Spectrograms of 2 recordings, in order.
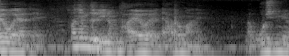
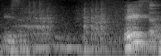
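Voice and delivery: a casual, tossed-off "필승!" said twice, lighter than the private's; sergeant's salute. Retold or imitated. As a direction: throw 필승! away like a bored sergeant. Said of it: "병장 때는 이렇게".

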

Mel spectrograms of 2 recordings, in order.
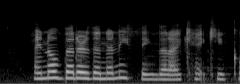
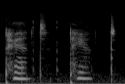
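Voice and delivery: whisper; 8 dB quieter than usual. Acted. Reading panting text.

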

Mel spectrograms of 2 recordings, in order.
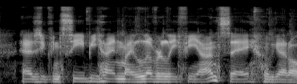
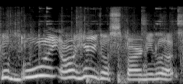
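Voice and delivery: puppy praise voice; 11 semitones higher than usual. Real, not acted. Owner cheering her dog Sparty in a high puppy voice. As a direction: squeak it up for the puppy.

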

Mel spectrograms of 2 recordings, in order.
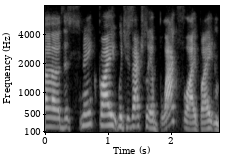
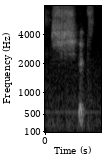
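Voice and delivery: breathless whispered shit; a broken whisper under her breath; whispered curse; 19 dB quieter than usual. Real, not acted. Grieving [name], a whispered curse.

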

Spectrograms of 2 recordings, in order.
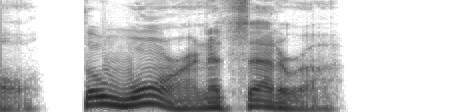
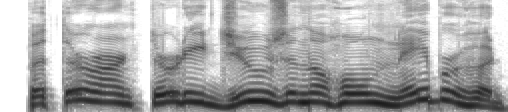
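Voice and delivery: raised, higher pitched protest; 8 semitones higher than usual. A narrator's reading. Huddle protests the massacre plan to Clovis, pitched up in disbelief. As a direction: object in disbelief, voice up. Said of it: "protested Huddle".

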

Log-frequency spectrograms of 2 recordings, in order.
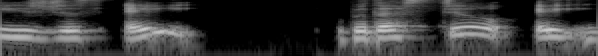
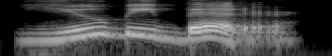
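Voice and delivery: ordinary talk, nothing marked

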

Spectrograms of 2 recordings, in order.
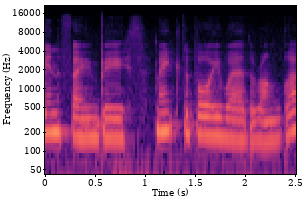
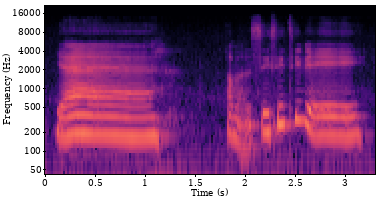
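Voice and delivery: ordinary talk, nothing marked

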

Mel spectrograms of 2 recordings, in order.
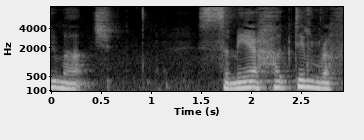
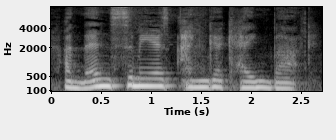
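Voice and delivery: usual speaking voice

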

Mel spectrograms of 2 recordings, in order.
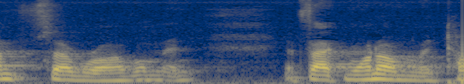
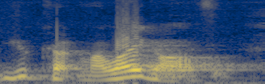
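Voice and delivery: agitated; 2 semitones higher, 7 dB louder than usual. Retold or imitated. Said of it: "And I'm, like, really agitated".

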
